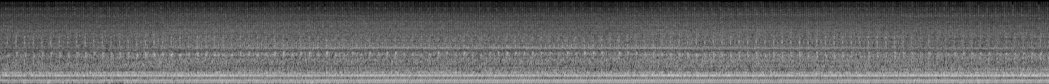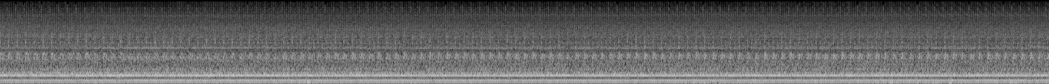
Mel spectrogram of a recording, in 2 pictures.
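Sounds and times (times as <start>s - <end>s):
car engine idling: 0.0s - 20.9s
fast engine knocking tick: 0.0s - 20.9s.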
